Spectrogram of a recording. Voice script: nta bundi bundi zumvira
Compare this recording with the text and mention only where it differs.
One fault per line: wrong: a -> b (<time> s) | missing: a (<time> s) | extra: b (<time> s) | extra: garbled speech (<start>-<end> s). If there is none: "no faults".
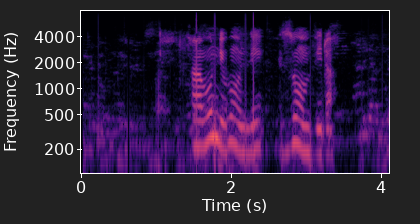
no faults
